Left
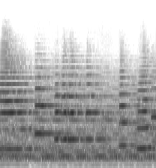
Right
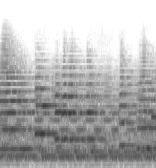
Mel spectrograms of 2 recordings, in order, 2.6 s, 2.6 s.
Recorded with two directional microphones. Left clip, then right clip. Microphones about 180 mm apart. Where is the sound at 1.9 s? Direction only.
15° left (ahead or behind).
